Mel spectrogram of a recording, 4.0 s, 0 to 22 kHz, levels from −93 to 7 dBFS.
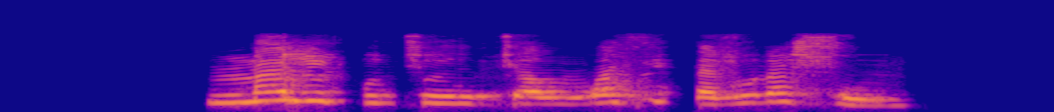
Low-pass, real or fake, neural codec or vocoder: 7.2 kHz; fake; codec, 44.1 kHz, 1.7 kbps, Pupu-Codec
